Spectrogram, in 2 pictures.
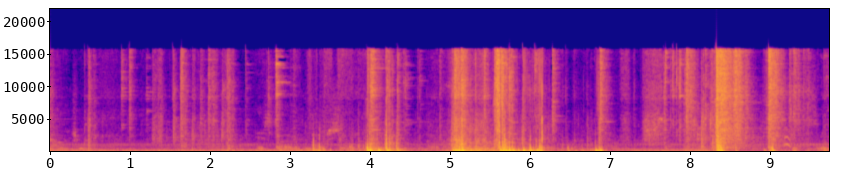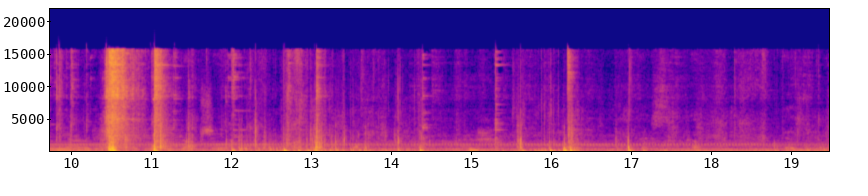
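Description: Wire shopping carts clattering and knocking as a cart is pulled out of a nested row and handled, a string of sharp metal bangs, loudest in the first half. A faint steady high tone runs under the second half.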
